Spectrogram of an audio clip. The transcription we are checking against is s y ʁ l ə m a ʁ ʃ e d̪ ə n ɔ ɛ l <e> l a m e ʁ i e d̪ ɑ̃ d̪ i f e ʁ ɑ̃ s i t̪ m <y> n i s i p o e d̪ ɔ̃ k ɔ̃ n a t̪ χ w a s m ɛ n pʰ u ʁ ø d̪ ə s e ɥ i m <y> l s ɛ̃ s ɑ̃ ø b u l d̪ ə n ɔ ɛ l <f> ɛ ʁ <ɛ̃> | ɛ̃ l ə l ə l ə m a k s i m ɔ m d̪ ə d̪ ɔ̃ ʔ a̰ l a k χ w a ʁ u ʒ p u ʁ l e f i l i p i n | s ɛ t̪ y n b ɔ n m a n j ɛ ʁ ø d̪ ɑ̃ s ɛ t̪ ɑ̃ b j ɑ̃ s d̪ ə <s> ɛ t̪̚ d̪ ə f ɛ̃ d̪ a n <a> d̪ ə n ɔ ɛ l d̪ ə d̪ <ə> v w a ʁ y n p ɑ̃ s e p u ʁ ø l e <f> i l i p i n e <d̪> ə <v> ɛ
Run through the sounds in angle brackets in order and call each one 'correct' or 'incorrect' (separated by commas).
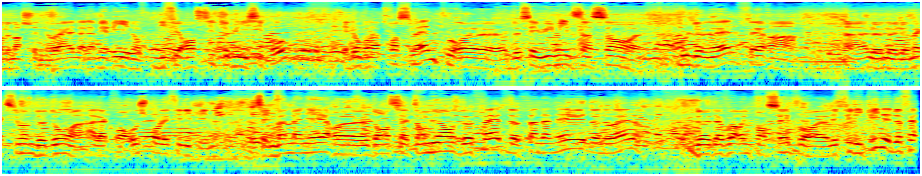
incorrect, correct, incorrect, correct, correct, incorrect, incorrect, incorrect, correct, correct, incorrect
